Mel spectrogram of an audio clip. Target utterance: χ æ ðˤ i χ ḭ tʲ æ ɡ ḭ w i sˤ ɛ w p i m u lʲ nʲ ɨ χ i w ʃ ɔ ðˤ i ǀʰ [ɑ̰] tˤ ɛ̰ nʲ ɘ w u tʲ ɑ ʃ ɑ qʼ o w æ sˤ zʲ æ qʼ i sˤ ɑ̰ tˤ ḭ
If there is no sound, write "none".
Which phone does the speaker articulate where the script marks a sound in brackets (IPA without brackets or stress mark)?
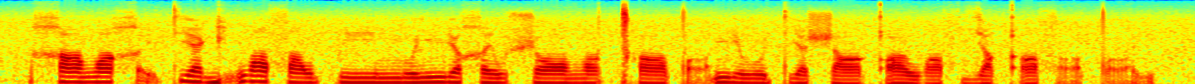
ɑ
